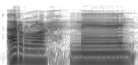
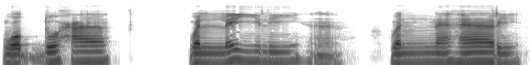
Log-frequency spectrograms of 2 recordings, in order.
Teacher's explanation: Jadi bukan Al-Rahman, tapi langsung melebur ke huruf Ra. Ar-Rahman. Nah. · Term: lam ta'rif syamsiyah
